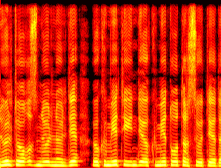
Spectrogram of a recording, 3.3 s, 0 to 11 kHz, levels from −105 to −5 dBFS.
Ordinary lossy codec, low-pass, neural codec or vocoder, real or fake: none; none; none; real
